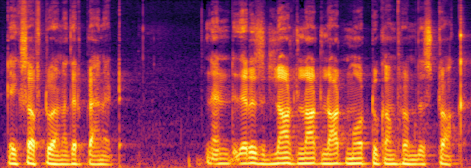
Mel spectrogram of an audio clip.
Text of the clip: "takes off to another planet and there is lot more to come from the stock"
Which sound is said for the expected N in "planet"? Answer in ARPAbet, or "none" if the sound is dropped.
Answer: N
